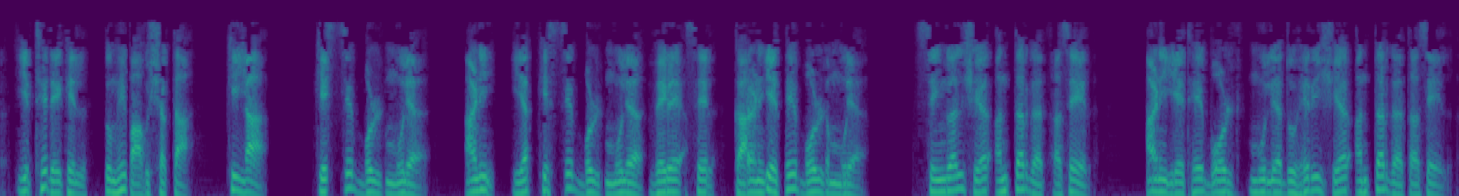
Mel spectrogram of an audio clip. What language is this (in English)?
Marathi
